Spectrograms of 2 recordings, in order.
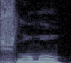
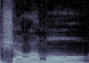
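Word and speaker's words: Shlomo: And we were outside playing and his dad yelled at the window like, "Hey, Shalamo." Like that's like that's how you say it in that language. And I was like, "Yo, is your name Shalamo? I'm over here calling you Schlommo."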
